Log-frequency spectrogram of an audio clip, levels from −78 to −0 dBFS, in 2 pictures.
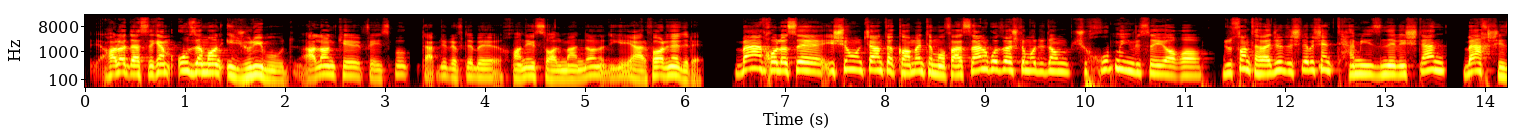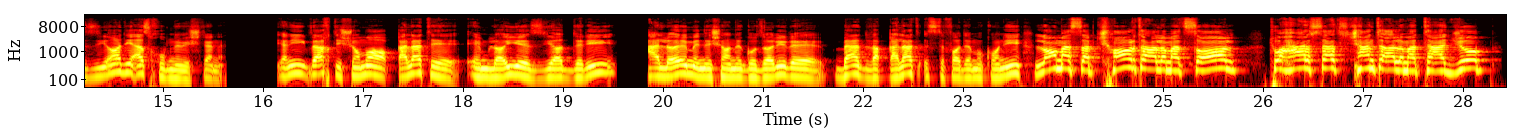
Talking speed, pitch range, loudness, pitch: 155 wpm, 130-210 Hz, -16 LUFS, 160 Hz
